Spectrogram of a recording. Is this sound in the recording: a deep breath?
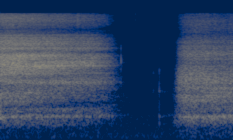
yes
